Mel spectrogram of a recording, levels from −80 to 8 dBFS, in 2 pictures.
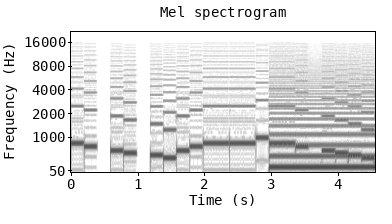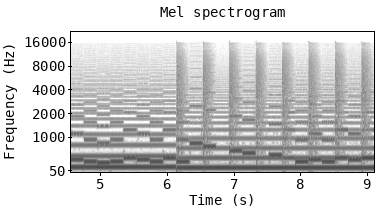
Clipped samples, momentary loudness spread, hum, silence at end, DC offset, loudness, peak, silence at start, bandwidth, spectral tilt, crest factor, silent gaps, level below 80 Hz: under 0.1%; 6 LU; none; 0 s; under 0.1%; -21 LUFS; -10 dBFS; 0 s; 16 kHz; -6 dB/octave; 10 dB; 0.41-0.59 s, 1.02-1.18 s; -54 dBFS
